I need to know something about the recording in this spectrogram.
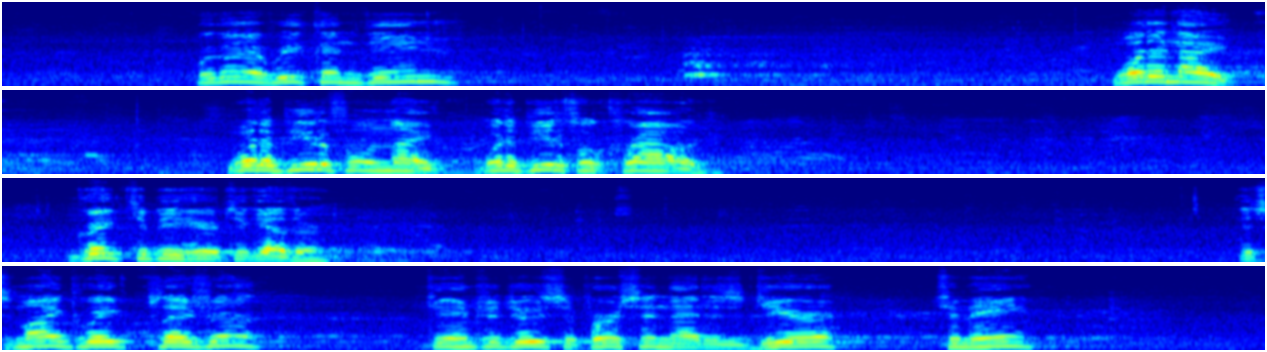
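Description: An older man speaks slowly and solemnly through a microphone and loudspeakers outdoors.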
